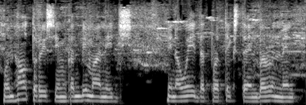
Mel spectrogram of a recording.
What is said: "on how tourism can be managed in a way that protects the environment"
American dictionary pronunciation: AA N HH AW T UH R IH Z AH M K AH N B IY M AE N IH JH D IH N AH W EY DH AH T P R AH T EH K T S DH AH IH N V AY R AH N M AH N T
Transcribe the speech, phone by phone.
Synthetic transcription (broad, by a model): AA N HH AW T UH R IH S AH M K AH N B IY M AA N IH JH IH N AH W EY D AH T P R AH T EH K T S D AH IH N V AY R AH N M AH N T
